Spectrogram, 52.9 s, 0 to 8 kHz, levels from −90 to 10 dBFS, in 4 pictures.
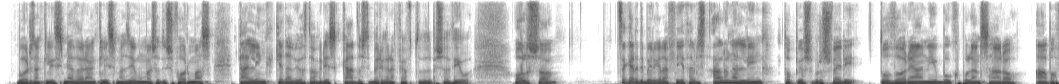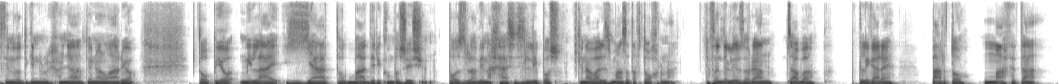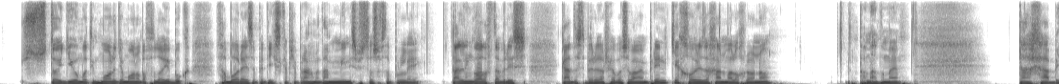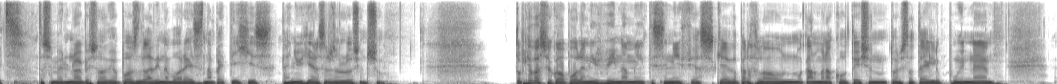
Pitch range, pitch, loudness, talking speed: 105-120 Hz, 115 Hz, -22 LUFS, 180 wpm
